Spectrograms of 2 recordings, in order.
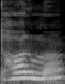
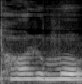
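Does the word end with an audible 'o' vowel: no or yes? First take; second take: no; yes. First: The word ends without a final 'o' vowel. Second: The word ends with a final 'o' vowel. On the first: The speaker calls it wrong. "ধর্ম নয়" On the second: The speaker calls it right. "শব্দটির উচ্চারণ হবে ধর্ম"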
